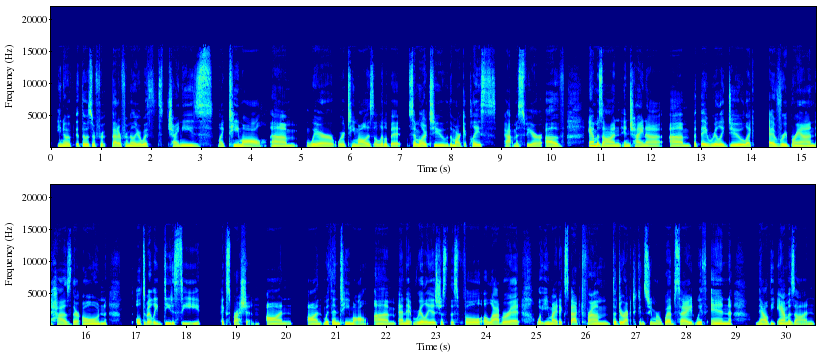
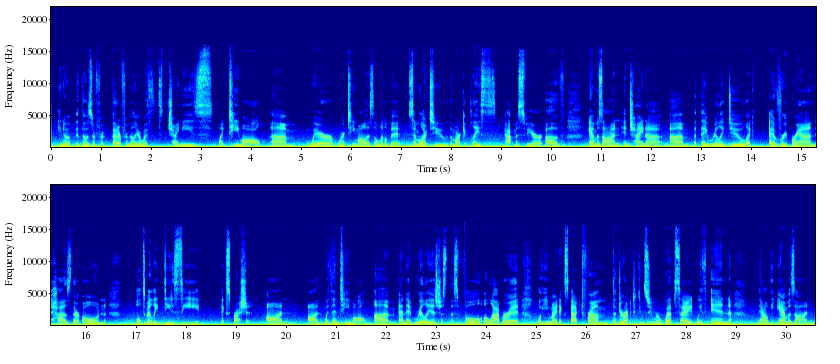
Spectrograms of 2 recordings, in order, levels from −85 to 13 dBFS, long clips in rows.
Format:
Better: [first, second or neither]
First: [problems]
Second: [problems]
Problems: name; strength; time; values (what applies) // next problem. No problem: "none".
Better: first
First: none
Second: low rumble; noticeable; throughout; 10 dB below the speech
